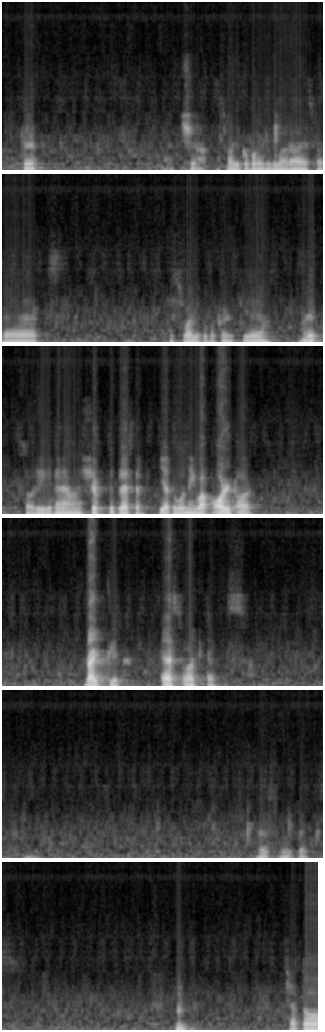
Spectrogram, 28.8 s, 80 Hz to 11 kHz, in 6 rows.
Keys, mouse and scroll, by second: 2.9 alt+right click, 3.8 s, 7.8 shift+right click, 10.5 right click, 13.8 alt+right click, 16.6 s, 22.0 alt+right click, 22.8 s.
